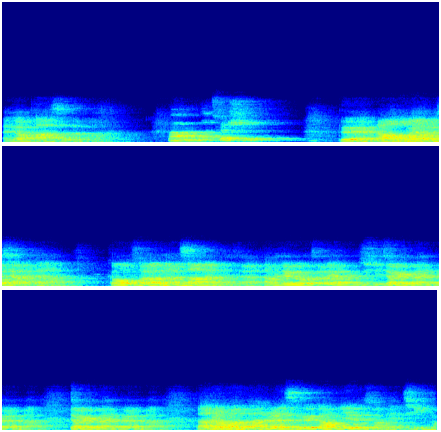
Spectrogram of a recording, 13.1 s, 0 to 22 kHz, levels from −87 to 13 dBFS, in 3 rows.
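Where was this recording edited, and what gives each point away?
9.43 repeat of the last 1.22 s

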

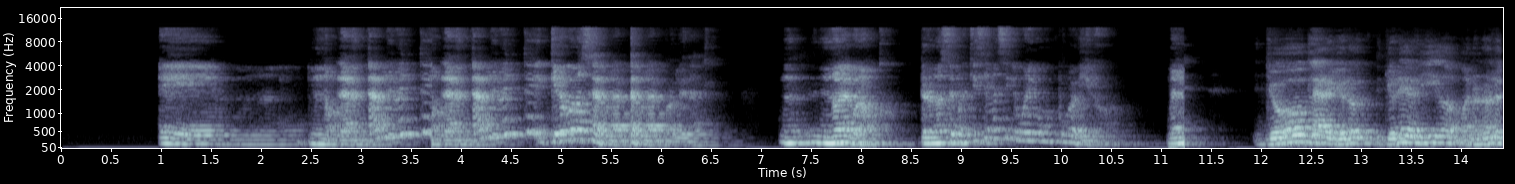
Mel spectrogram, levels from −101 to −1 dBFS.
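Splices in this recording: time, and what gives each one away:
3.71 repeat of the last 1.04 s
5.7 repeat of the last 0.35 s
11.23 sound cut off

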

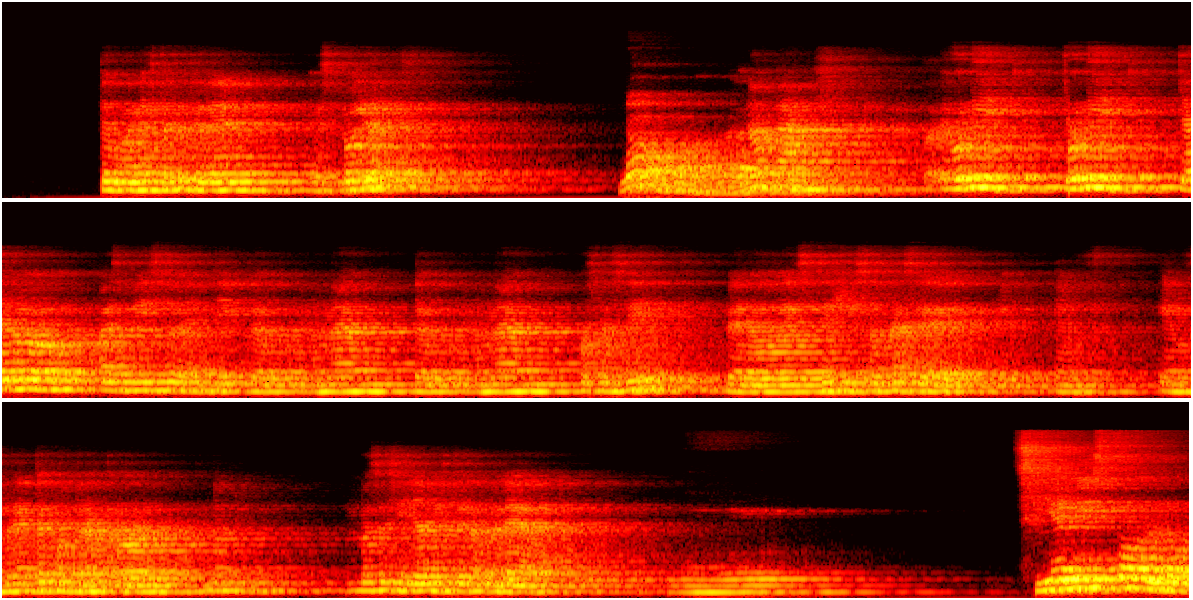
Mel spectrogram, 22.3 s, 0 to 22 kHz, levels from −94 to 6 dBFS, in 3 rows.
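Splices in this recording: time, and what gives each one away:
6.66 repeat of the last 0.72 s
10.01 repeat of the last 1.02 s

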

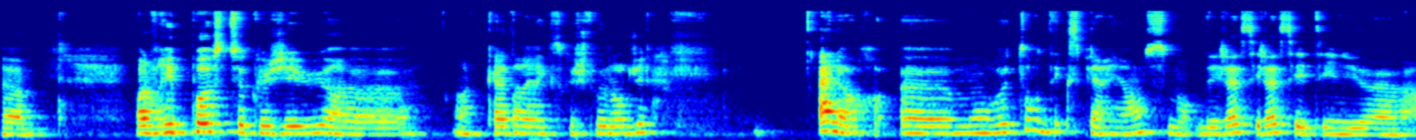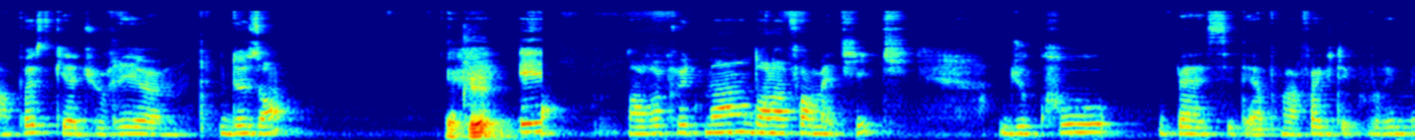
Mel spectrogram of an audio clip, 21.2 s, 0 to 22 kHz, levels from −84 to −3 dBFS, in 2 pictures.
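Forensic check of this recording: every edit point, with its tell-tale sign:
9.44 repeat of the last 0.29 s
14.67 sound cut off

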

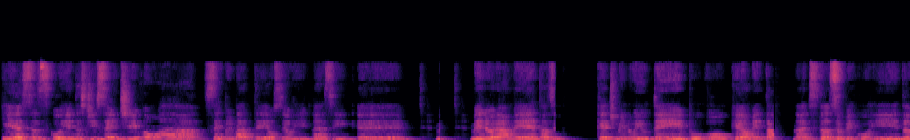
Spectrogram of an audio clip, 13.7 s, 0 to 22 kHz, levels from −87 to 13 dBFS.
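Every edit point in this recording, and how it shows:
6.59 repeat of the last 0.52 s
8.32 sound cut off
11.6 sound cut off

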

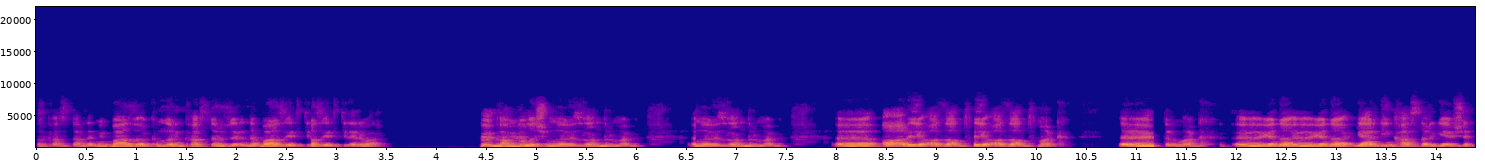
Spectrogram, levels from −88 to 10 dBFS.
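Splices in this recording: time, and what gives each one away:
2.75 repeat of the last 0.37 s
6.59 repeat of the last 1.44 s
9.38 repeat of the last 0.64 s
11.17 sound cut off
12.56 repeat of the last 0.51 s

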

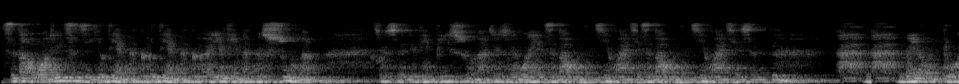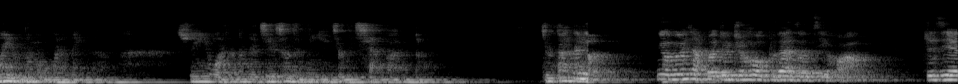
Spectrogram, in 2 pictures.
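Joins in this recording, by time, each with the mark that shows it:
1.51 repeat of the last 0.51 s
6.38 repeat of the last 0.96 s
8.71 repeat of the last 0.33 s
15.47 sound cut off

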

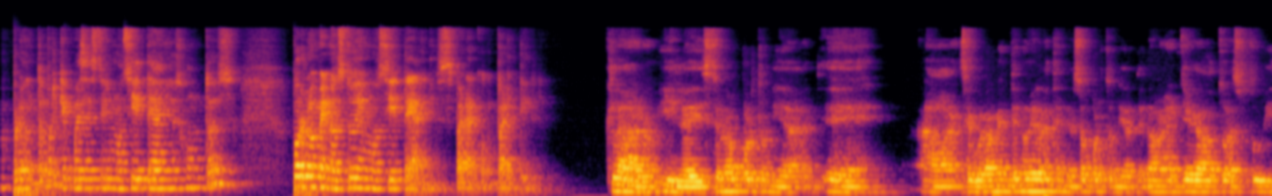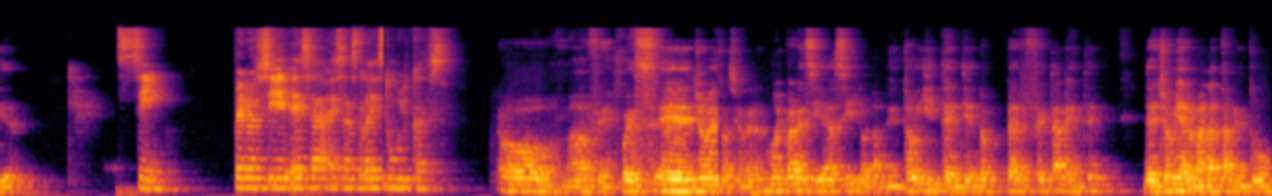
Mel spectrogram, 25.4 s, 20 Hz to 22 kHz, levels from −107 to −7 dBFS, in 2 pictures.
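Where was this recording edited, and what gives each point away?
16.55 sound cut off
19.9 sound cut off

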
